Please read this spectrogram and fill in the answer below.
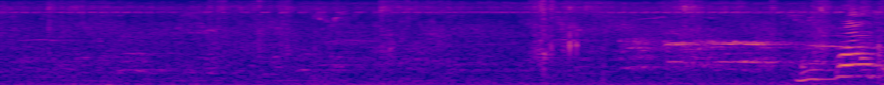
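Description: A rooster crowing faintly near the end, one held call over a quiet background.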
